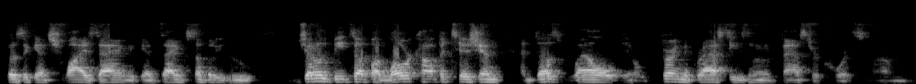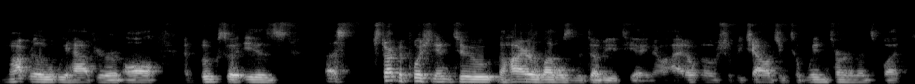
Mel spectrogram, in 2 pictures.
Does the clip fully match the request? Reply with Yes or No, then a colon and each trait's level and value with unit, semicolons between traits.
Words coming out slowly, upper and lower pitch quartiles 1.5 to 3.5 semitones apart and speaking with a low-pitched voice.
No: average, 200 wpm; average, 2.8 semitones; low, 110 Hz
